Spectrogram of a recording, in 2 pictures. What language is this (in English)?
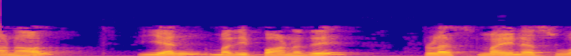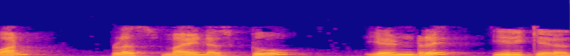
Tamil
